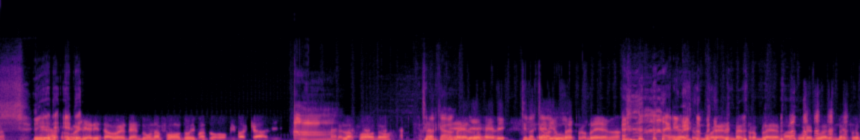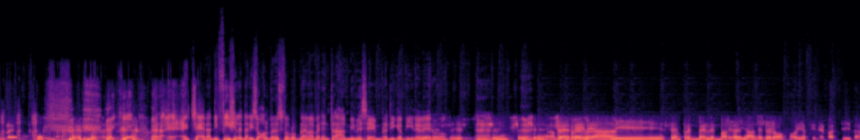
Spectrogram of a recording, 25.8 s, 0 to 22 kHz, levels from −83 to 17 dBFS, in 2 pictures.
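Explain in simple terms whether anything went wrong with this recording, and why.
Three times the sound turns dull and gritty, losing its crispness: from 6.94 to 8.87 s, from 12.02 to 15.96 s, and from 25.32 s to the end. This is a Bluetooth SBC bit pool drop. The wireless link got crowded, so the phone sent the audio with much less detail to keep it playing.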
